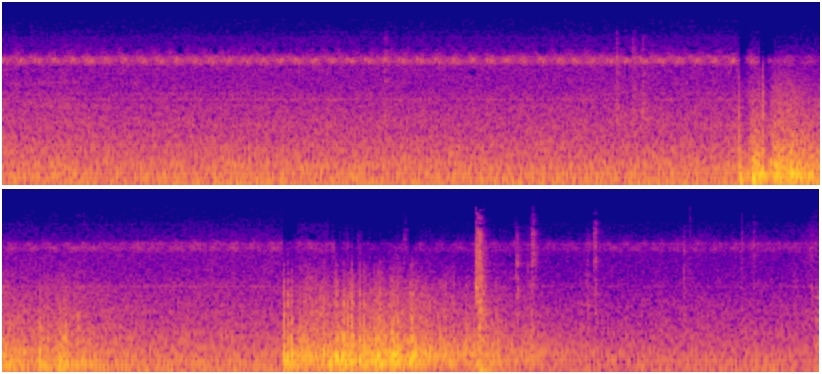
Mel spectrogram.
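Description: Aerial fireworks bursting: two heavy booms about two seconds apart, each rumbling on for a second or so, followed by a few sharp crackles.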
